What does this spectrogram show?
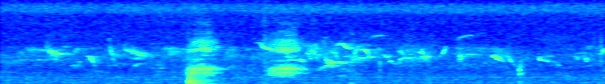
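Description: Bird sounds over a steady ambient hiss: one loud, rough call about two seconds in, a fainter call just after, and faint high chirping of small birds scattered through.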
